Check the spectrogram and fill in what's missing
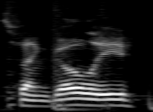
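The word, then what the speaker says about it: Svengoolie: Svengoli, pronounced Ghouli.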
